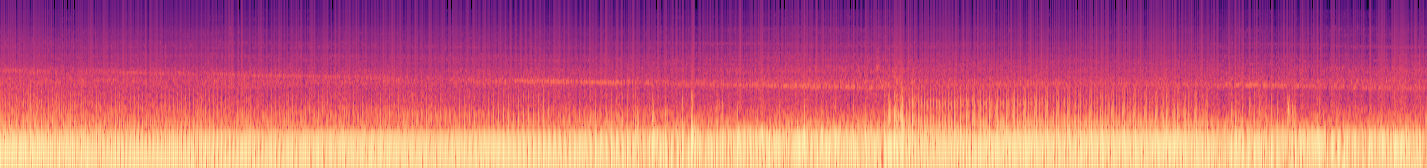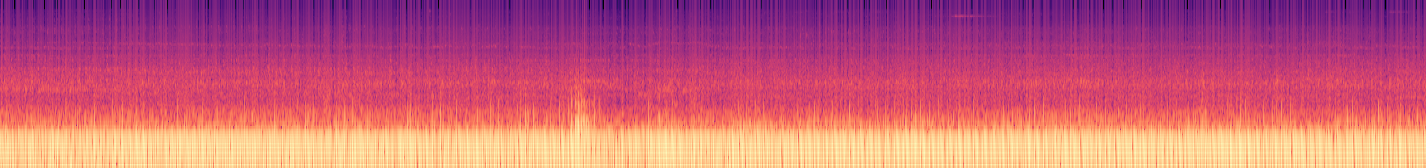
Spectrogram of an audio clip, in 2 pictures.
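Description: Harley-Davidson Street Rod's V-twin engine running steadily under way. Its note changes about nine and twelve seconds in, a faint falling whine runs above it, and there is a short knock about twenty seconds in.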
